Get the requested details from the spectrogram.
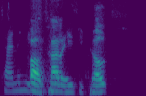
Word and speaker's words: Ta-Nehisi Coates: Ta-Nehisi. How do you pronounce that? – Ta-Nehisi Coates.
